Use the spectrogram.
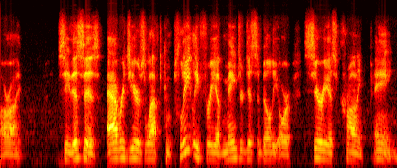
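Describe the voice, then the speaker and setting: A man with a normal speaking voice, medium pitch and ordinary pitch variation, at a fairly slow pace. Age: 60s. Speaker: retiree livestream host. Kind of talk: casual livestream talk.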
